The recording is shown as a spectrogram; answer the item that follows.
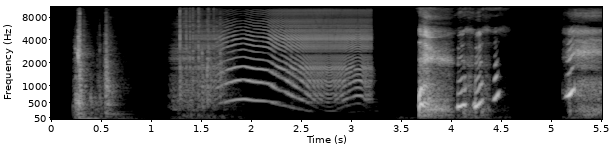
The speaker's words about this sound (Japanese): さあ、おトイレの扉も開けました。便器が見えますね。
